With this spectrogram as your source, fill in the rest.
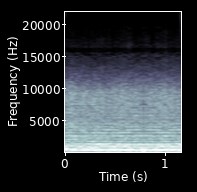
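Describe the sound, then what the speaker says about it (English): A loud, sustained multi-tone train horn in Train Sim World blares continuously, steady and close, with a low rumble beneath. "That horn sounds so godly."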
